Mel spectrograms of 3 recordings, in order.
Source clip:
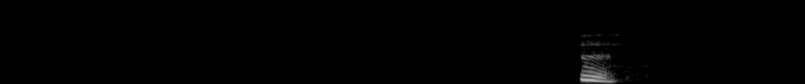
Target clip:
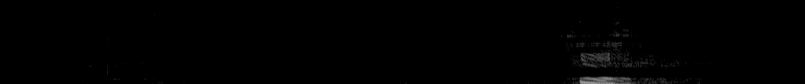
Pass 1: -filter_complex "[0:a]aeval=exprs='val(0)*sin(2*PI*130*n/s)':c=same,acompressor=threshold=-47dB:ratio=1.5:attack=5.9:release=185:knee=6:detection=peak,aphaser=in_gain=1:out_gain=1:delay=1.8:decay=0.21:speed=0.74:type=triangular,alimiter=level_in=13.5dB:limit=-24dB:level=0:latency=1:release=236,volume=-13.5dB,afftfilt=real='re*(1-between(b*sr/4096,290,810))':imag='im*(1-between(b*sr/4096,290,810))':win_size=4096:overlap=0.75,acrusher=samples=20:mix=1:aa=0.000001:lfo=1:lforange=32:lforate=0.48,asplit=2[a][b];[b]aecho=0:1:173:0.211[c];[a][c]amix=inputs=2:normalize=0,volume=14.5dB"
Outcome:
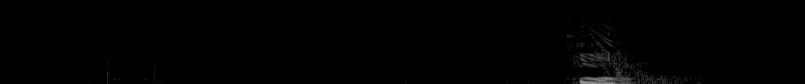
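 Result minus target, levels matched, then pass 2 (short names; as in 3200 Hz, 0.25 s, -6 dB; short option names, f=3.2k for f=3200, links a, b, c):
compressor: peak gain reduction +9 dB; decimation with a swept rate: distortion +9 dB
-filter_complex "[0:a]aeval=exprs='val(0)*sin(2*PI*130*n/s)':c=same,aphaser=in_gain=1:out_gain=1:delay=1.8:decay=0.21:speed=0.74:type=triangular,alimiter=level_in=13.5dB:limit=-24dB:level=0:latency=1:release=236,volume=-13.5dB,afftfilt=real='re*(1-between(b*sr/4096,290,810))':imag='im*(1-between(b*sr/4096,290,810))':win_size=4096:overlap=0.75,acrusher=samples=4:mix=1:aa=0.000001:lfo=1:lforange=6.4:lforate=0.48,asplit=2[a][b];[b]aecho=0:1:173:0.211[c];[a][c]amix=inputs=2:normalize=0,volume=14.5dB"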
